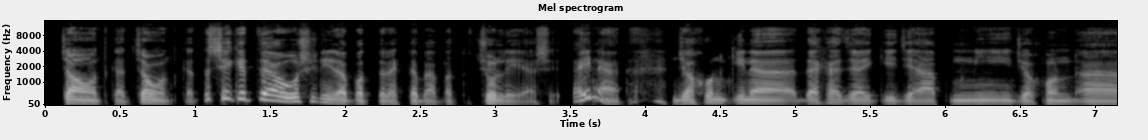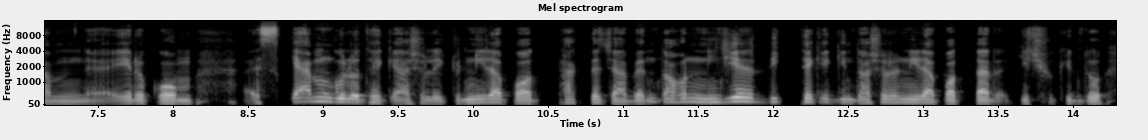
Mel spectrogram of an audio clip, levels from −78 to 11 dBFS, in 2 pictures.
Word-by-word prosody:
চমৎকার! 115 -6 +3
চমৎকার! 125 -6 +1
তো - - -4
সেক্ষেত্রে 280 -3 +4
অবশ্যই 175 -1 +2
নিরাপত্তার 110 -4 0
একটা - - -3
ব্যাপার - - -8
তো - - -31
চলেই - - +1
আসে, - - -7
তাই - - +3
না? - - 0 0.5
যখন 135 +2 +1
কিনা 125 -2 +2 0.3
দেখা 120 +2 -1
যায় 115 -2 -1
কি 115 - -5
যে 115 - -3
আপনি 110 +1 -4 0.3
যখন 105 +2 -2 0.2
আম 100 -1 -2 0.5
এরকম 115 -1 +3 0.6
স্ক্যামগুলো 165 -3 +4
থেকে 135 -2 -3
আসলে 120 -1 -6
একটু 120 - -13
নিরাপদ 135 -4 +3 0.2
থাকতে 135 +1 -3
চাবেন, 110 +3 -1
তখন 150 +3 0
নিজের 170 +4 +6
দিক 150 - -5
থেকে 150 -2 +2
কিন্তু 130 -2 -4
আসলে 135 +1 -1
নিরাপত্তার 125 -3 +3 0.2
কিছু 120 - -6
কিন্তু 115 -1 -3
125 Hz, 165 wpm, -25 LUFS, 115-145 Hz, 0.6 s, নিজের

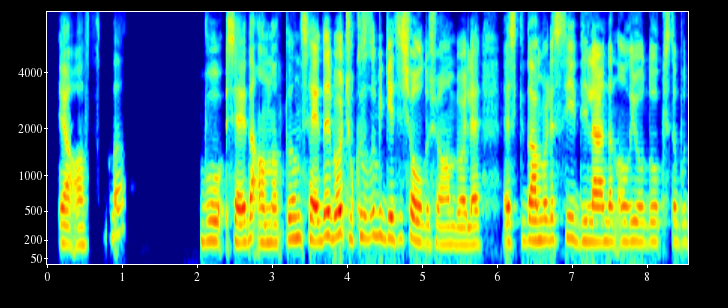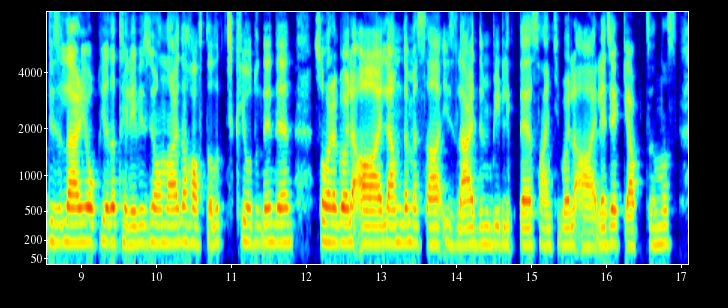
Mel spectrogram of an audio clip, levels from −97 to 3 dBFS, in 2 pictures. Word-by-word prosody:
Ya, 170 -2 +3
aslında 220 - -6 1.0
bu 190 0 -1
şeyde 185 +3 +5
anlattığın 180 +5 -1
şeyde, 215 +3 +6
böyle, 255 +3 +8
çok 215 -2 -3
hızlı 235 +2 -1
bir 250 - -1
geçiş 215 0 +2
oldu 185 -4 +4
şu 170 0 -3
an, 160 0 -3
böyle. 165 +1 +1 0.3
Eskiden, 195 +2 +4
böyle, 200 +1 +1
CD'lerden 190 -3 +2
alıyorduk. 185 0 -3
İşte, 185 -2 -4
bu 175 0 -13
diziler 180 -1 +1
yok 180 0 0
ya 180 -2 0
da 180 0 +2
televizyonlarda 175 +1 -3
haftalık 175 +1 -5
çıkıyordu, 180 -3 -7
dedin. 180 0 -1 0.3
Sonra, 185 -2 0
böyle, 180 0 +3
ailemle 170 +1 +1
mesela 170 -2 -3
izlerdim 160 -1 -4
birlikte, 160 -1 -3
sanki 155 -2 -8
böyle, 160 +1 -2
ailecek 160 +4 -3
yaptığınız, 160 +3 -5
180 Hz, 135 wpm, -22 LUFS, 165-190 Hz, 1.0 s, böyle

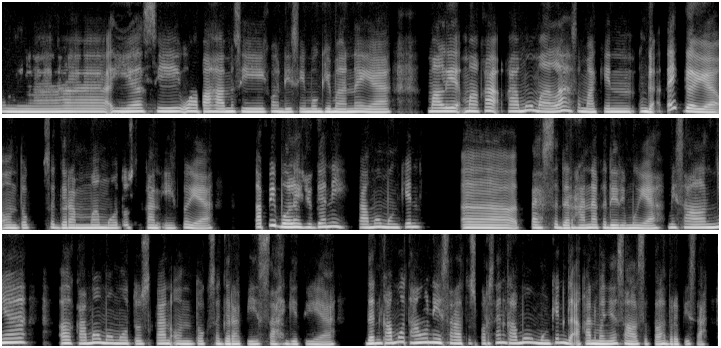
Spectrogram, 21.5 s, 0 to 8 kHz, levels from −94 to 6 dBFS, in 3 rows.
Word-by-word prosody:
Wah, 205 +1 +1
iya, 220 +1 +3
sih. 225 +1 +1
Wah, 230 +1 +2
paham 215 0 +2
sih 200 -2 +1
kondisimu 200 -1 +2
gimana 195 +1 +4
ya, 185 -1 +1 0.3
malia 230 0 +3
maka 240 +1 0
kamu 235 +5 -1
malah 225 +5 -1
semakin 200 -3 0
enggak 205 -5 +2
tega 230 -1 0
ya 180 -2 +2
untuk 195 +1 -3
segera 195 -2 -1
memutuskan 190 0 +1
itu 180 +3 -5
ya. 170 -3 -2 0.4
Tapi 245 +10 -2
boleh 245 -3 +4
juga 225 +2 -2
nih 260 -4 -1
kamu 220 +2 0
mungkin, 240 +2 -1 0.4
eee, 200 -3 +2 0.2
tes 200 -1 -2
sederhana 190 +1 +1
ke 200 - -6
dirimu 185 -1 +3
ya. 170 0 -1
Misalnya, 220 +7 +3 0.4
eee, 235 0 +1
kamu 225 +5 0
memutuskan 210 -2 -1
untuk 190 0 -2
segera 185 -1 +1
pisah 175 0 -5
gitu 175 -1 -6
ya. 160 0 -4 0.3
Dan 220 +3 +2
kamu 260 +7 -2
tahu 270 +3 +1
nih 280 - +4
100% 220 +2 -4
kamu 255 +3 -1
mungkin 235 +3 +1
enggak 190 -5 -3
akan 200 -1 +4
menyesal 190 -1 +2
setelah 180 -1 -4
berpisah. 175 -2 -4
205 Hz, 155 wpm, -18 LUFS, 190-230 Hz, 0.4 s, gimana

